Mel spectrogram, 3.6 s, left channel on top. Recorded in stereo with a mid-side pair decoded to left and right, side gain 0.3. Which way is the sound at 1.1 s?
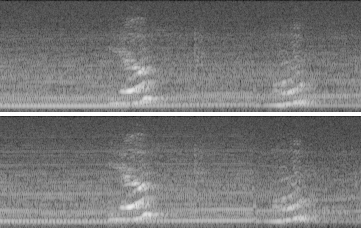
30° right.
